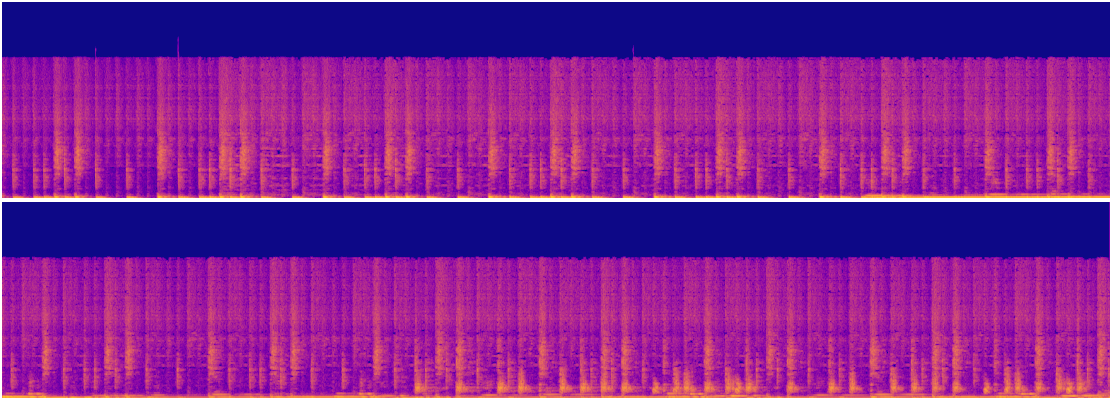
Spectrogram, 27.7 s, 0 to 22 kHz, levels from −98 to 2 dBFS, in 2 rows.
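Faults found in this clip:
Noise suppressor applied to music or sounds, whole clip. Level pumps and thins, with gain swinging by around 15 dB. A speech-tuned suppressor is classifying sustained tonal content, ambience and reverb tails as noise. Transients pass while held material is pulled down.

Sound cut by the noise suppressor at 0.0–1.95 s, 3.5–4.02 s, 5.22–6.08 s, 7.58–8.15 s, 9.65–10.22 s, 15.53–17.22 s and 18.59–26.29 s. Drops reach about 7–13 dB. The longest stretch, 18.59–26.29 s, is attenuated for roughly half its span. Decays are truncated as the suppressor clamps steady sound.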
